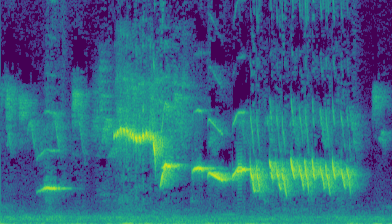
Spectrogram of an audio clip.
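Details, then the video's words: Thick-billed white-eye singing relaxed song: a short whistle, then a loud high trill falling into a long, rolling, warbled phrase of rapidly repeated slurred notes. "KICAUAN SANTAI OPIOR PARUH TEBAL"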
